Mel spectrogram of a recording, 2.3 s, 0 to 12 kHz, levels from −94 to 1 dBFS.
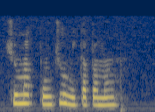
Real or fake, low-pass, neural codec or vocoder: real; 7.2 kHz; none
